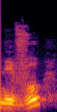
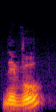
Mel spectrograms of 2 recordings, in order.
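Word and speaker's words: נְבוֹ: C'est pour ça qu'on dit névo, le bête, on le prononce V, névo.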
